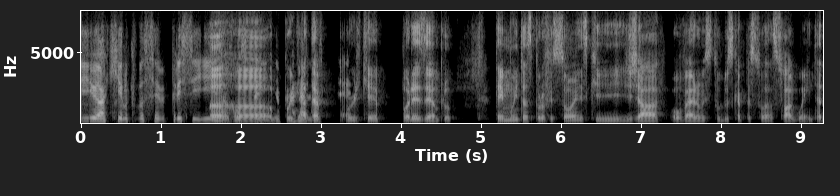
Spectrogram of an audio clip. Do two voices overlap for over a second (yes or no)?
yes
